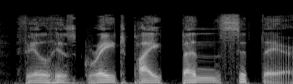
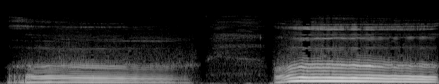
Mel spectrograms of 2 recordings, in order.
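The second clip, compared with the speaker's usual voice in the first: long rising ooh of the wind, louder on the second; howling wind; 3 dB louder than usual. A narrator's reading. North wind howls at Shingebis, rising wail. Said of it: "cried the north wind".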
